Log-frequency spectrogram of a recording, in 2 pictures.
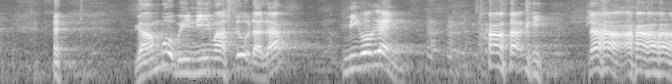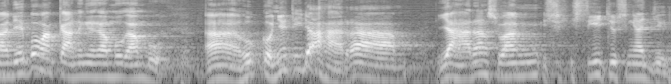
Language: Malay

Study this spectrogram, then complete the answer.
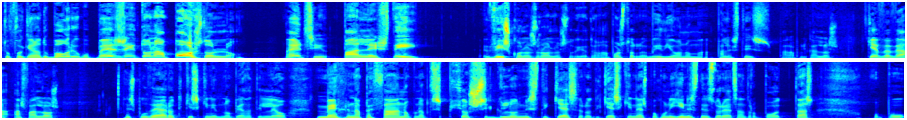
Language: Greek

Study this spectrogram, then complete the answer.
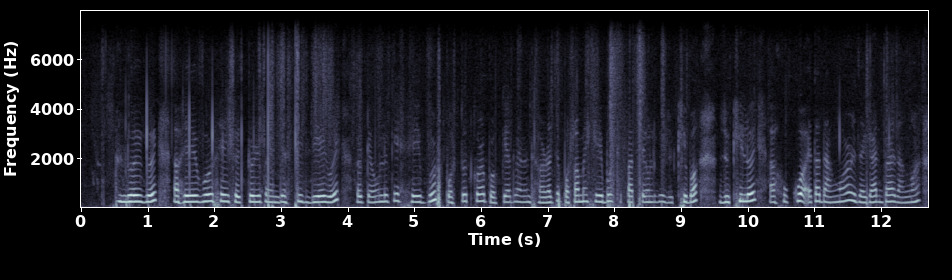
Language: Assamese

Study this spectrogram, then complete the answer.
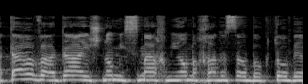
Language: Hebrew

